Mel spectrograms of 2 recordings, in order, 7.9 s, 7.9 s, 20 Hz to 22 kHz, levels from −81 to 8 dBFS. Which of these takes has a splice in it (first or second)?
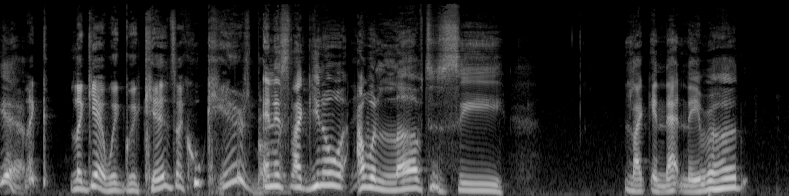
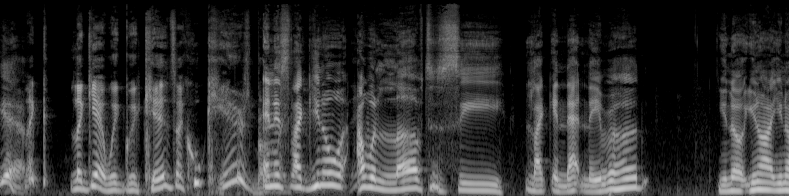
second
